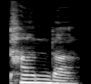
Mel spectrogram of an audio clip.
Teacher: If you bring that t t t to the back of your throat, it becomes t t t, like tanda. And the same with the D as well.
